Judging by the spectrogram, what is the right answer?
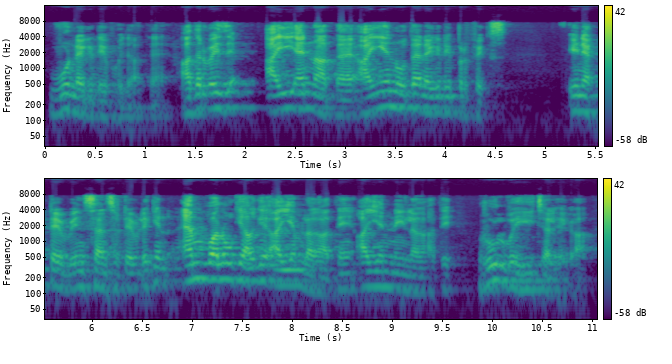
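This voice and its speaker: Indian guy teaching vocab off slides, switches hindi and english, repeats stuff slowly, kinda dull echoey audio. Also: medium pitch. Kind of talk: vocabulary lesson over slides. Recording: echoey, slightly dull recording.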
